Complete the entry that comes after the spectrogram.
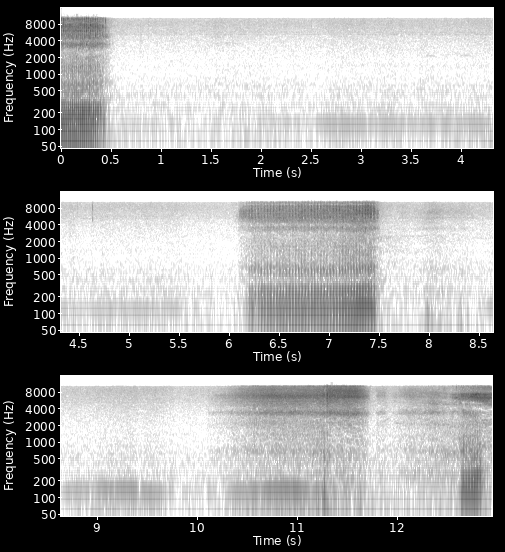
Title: Ruff life for Cruz the boxer who's snoring after busy day at park. Snoring like an old man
